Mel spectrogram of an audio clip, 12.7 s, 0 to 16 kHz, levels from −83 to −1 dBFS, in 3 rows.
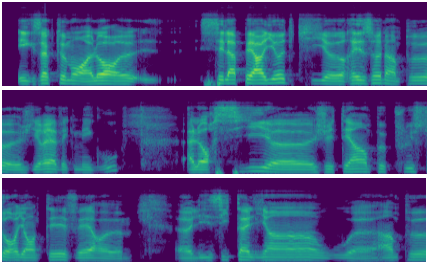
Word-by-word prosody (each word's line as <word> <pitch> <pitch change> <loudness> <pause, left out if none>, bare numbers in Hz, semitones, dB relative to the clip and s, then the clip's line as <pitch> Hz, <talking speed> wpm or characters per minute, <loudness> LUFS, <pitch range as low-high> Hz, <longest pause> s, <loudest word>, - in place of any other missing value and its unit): Exactement. 135 +1 +3
Alors, 130 +1 +4
heu 125 0 -1
heu, - - -15 0.4
c'est 145 - +1
la 150 0 +7
période 150 +3 +6
qui, 135 -1 -3
heu, 120 0 0
résonne 145 +3 +2
un 125 -3 -1
peu, 135 - -14 0.3
heu, - - -7
je 105 - -8
dirais 115 +2 +3
avec 115 -2 -3
mes 110 -1 -11
goûts. 120 - -18 0.7
Alors 110 0 +1
si, 155 +2 0
heu, 115 -2 -1
j'étais 120 +2 -3
un 130 +1 0
peu 130 -2 -12
plus 135 -1 -8
orienté 115 +2 -3
vers, 105 -2 -4
hem, 95 -1 -9 0.5
heu, 100 - -3
les 110 +4 -3
Italiens, 120 -2 -2
ou 105 +1 -15
heu, - - -7
un 100 +3 -7
peu, 120 +2 -16
120 Hz, 165 wpm, -23 LUFS, 110-135 Hz, 0.7 s, la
